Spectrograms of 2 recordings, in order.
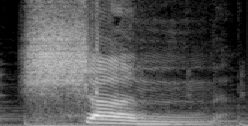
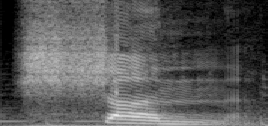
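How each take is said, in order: The two takes are said the same way.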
